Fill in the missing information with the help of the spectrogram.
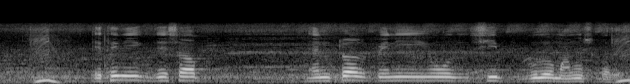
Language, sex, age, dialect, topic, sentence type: Bengali, male, 36-40, Northern/Varendri, banking, statement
